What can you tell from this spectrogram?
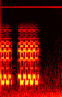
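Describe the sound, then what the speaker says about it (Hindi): An old landline telephone rings in two close electronic bursts, loud and clear, followed by a quiet room. "अब किसका फोन आया?"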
